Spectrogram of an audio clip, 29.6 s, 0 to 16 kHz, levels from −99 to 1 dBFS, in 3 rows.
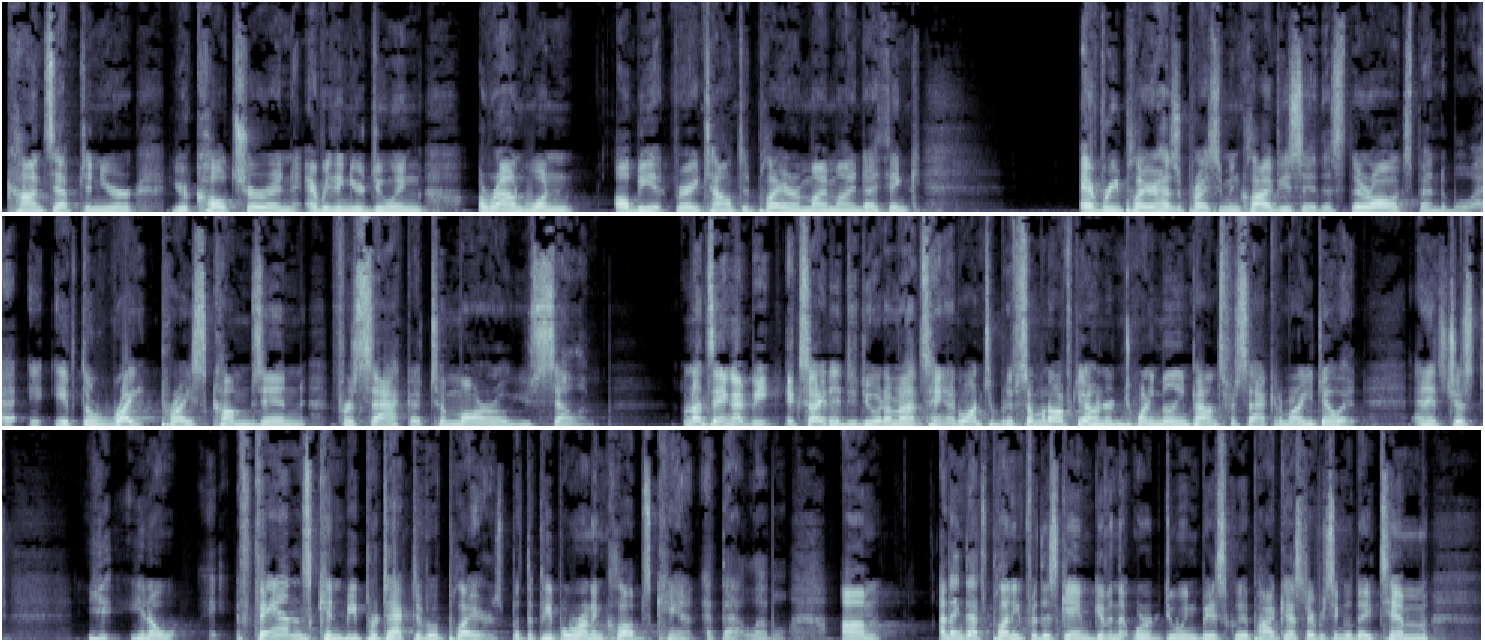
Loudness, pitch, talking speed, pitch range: -20 LUFS, 165 Hz, 235 wpm, 150-200 Hz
